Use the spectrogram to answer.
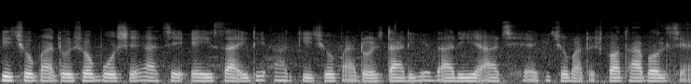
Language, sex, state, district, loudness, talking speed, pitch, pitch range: Bengali, female, West Bengal, Purulia, -16 LUFS, 145 wpm, 160 Hz, 155-170 Hz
